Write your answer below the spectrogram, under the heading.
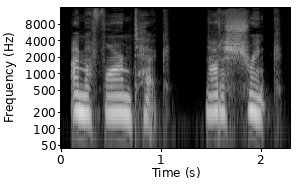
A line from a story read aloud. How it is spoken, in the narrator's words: she'd whisper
